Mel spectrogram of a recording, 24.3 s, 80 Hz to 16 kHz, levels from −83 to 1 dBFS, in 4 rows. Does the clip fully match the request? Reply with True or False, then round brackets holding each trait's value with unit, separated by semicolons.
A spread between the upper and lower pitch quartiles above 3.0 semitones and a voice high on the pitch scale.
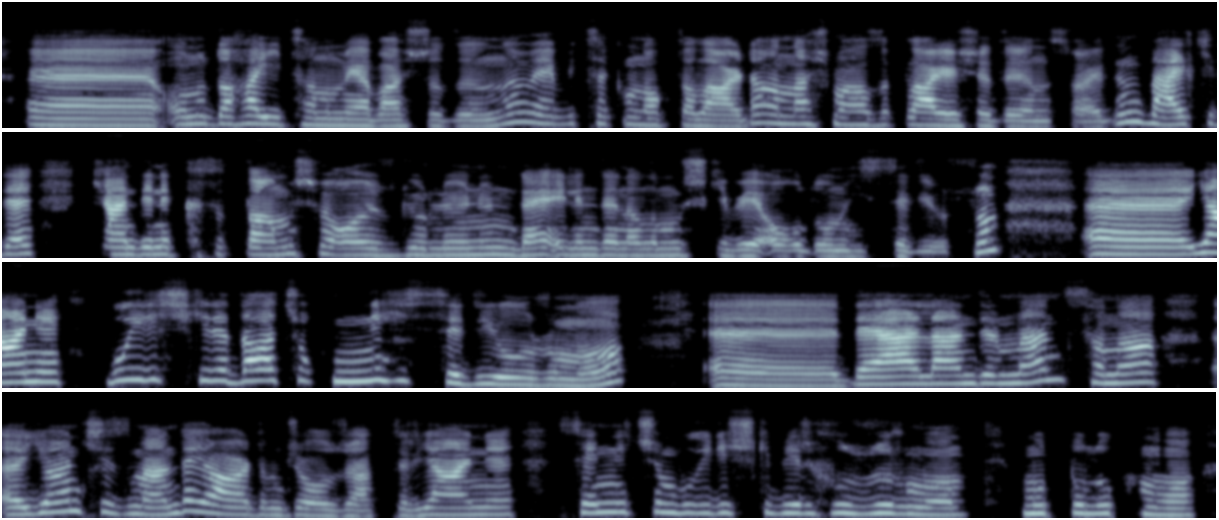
True (4.6 semitones; 200 Hz)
